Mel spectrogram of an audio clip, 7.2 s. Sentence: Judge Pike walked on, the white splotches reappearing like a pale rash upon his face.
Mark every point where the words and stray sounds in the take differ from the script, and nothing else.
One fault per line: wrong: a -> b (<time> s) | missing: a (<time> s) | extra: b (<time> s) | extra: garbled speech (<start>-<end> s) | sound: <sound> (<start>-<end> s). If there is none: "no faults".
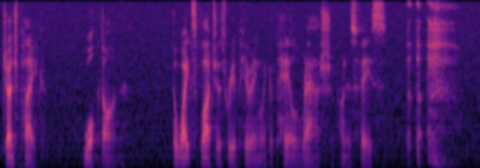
sound: throat clearing (6.1-6.9 s)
